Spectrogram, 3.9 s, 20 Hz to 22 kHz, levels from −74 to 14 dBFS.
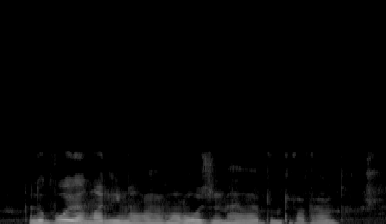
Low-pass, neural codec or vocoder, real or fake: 7.2 kHz; autoencoder, 22.05 kHz, a latent of 192 numbers a frame, VITS, trained on one speaker; fake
